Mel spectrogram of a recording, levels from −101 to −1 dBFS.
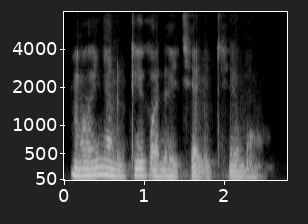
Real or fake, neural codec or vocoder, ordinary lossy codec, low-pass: fake; codec, 16 kHz, 2 kbps, FreqCodec, smaller model; none; none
